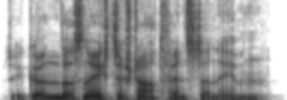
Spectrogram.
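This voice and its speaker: A man's voice: sits low, fairly quick, close to an everyday voice. A man voicing a skeptical senior officer. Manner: dry, questioning.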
